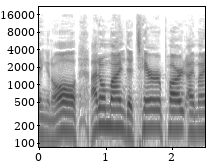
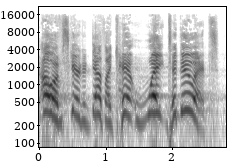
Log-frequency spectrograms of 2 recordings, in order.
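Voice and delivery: high, loud mock-cheerful sarcasm; husband sarcastically answering his wife; sarcastic; 10 semitones higher, 7 dB louder than usual. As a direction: fake enthusiasm that means the opposite.

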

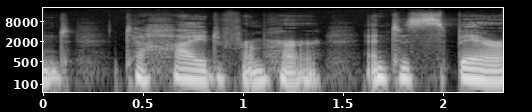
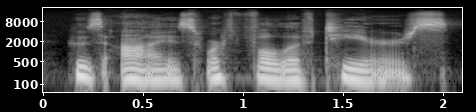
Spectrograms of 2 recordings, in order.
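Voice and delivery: ordinary delivery, nothing marked

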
